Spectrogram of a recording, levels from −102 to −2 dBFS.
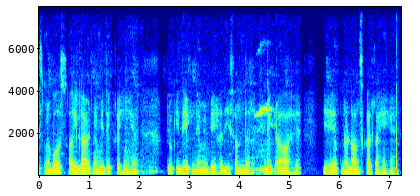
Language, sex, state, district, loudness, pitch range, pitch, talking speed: Hindi, male, Bihar, Purnia, -37 LUFS, 110-115 Hz, 115 Hz, 200 wpm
